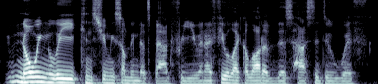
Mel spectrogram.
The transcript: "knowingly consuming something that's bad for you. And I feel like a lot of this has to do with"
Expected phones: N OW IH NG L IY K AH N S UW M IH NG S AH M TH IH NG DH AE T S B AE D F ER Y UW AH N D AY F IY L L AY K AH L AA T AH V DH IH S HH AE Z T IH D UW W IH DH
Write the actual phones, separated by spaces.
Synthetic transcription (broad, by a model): N OW IH NG L IY K N S UW M IH NG S AH M TH IH NG DH AE T S B AE D F ER Y UW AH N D AY F IY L L AY K AH L AA T AH V DH IH S HH AE Z T IH D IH W IH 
